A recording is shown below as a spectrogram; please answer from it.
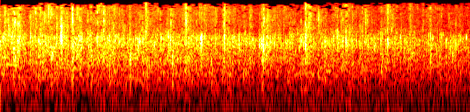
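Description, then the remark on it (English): An audience at a morning church service claps steadily for the Lord, dense overlapping hand claps forming a sustained wash of applause at an even loudness throughout, with no one speaking. “Come on, give the Lord a good clap off for this morning, would you?”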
